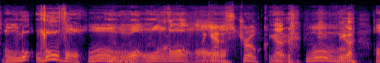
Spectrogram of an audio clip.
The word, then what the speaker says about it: Louisville: So, this is in Louisville, Kentucky. Notice how I say it like a local. Yeah. Not Louisville.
